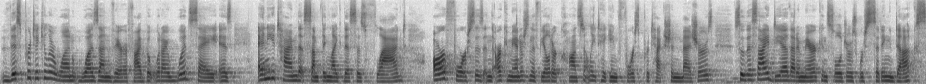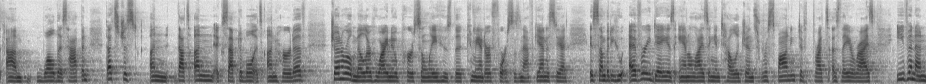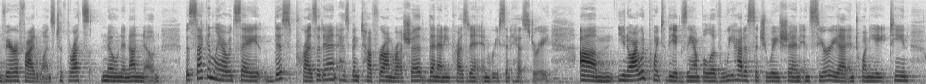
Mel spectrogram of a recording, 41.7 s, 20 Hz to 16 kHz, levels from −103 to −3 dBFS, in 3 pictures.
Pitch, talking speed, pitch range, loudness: 175 Hz, 180 wpm, 170-195 Hz, -28 LUFS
